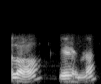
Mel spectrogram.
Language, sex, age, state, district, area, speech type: Kannada, male, 45-60, Karnataka, Chikkaballapur, urban, conversation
